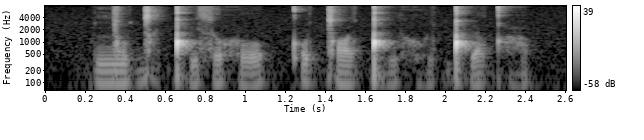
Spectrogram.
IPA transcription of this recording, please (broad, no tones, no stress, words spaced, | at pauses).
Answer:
ŋ͡ǀuɡ͡ǀe̤ ǃʼisoho | kʼoǀɒlǃi̤l hṳlǃʼilqʰo̤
